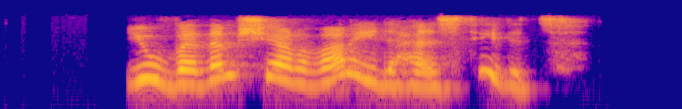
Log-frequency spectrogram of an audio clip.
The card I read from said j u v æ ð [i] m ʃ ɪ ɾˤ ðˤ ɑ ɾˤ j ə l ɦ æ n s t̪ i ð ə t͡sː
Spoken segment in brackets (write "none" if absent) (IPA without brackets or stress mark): æ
